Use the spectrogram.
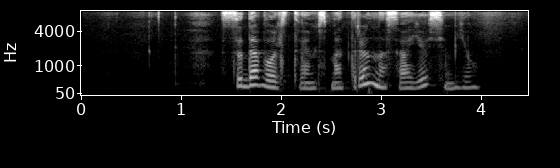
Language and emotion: Russian, positive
